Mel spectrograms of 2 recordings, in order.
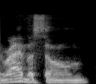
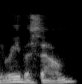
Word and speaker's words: ribosome: Metabolism, hormone, immune system, mitochondria, genome which is DNA and genes and and ribosome. I think Mary pronounced it reebasone, but um Mary is American and I'm Jamaican.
